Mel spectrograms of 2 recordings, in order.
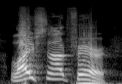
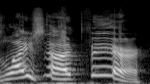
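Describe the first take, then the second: First: Slow, loud, every word punched; emphatic statement. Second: Mocking a complainer, higher and drawn out; whiny complainer. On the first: Shown as a demonstration. Telling listeners the hard truth, slow and loud. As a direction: lay it down as hard fact, slowly. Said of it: "Dude, it's life". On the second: Mimicking people who complain, mock whine. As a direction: parody someone moaning, stretched out slowly. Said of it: "Do you ever have someone goes".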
